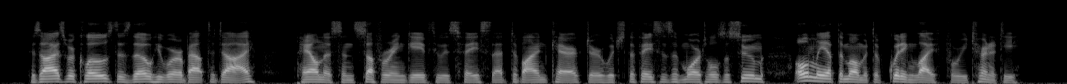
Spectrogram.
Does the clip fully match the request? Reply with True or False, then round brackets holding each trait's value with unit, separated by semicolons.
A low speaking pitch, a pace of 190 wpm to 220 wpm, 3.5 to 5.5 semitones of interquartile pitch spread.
False (110 Hz; 200 wpm; 2.9 semitones)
